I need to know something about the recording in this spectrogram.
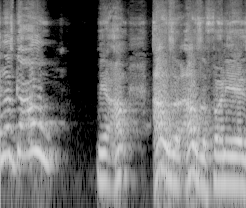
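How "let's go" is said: high challenge. Retold or imitated. Challenging the dude.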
